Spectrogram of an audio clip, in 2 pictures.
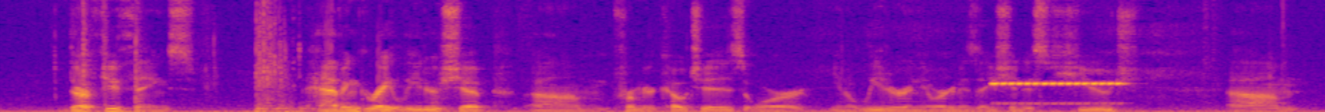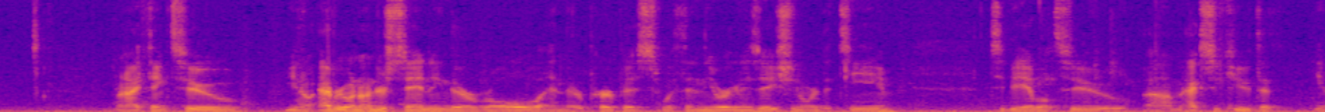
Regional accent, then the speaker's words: Downers Grove, Illinois, United States; moved away as an adult; also born or lived in Wisconsin / Los Angeles; I'm from Downers Grove. I grew up here my entire life

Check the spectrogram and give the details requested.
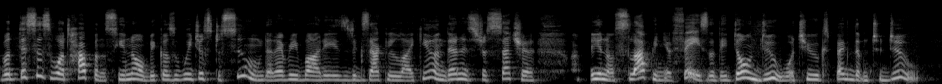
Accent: Estonia; moved away; also born or lived in Ireland; just before we immigrated from Ireland back into Estonia, where I'm from originally

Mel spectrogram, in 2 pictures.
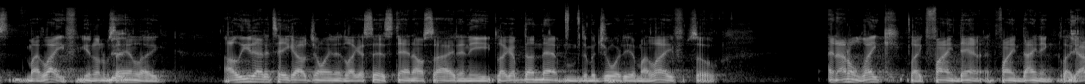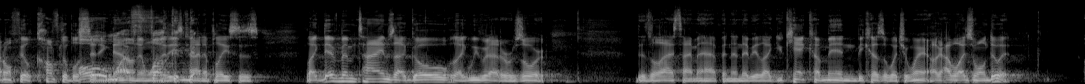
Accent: New York, United States; moved away; when I was growing up in New York

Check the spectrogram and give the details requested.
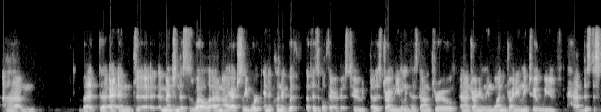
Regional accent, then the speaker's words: Michigan, United States; moved away as an adult; also born or lived in San Diego, California; now in Colorado, United States; I am originally from Michigan.

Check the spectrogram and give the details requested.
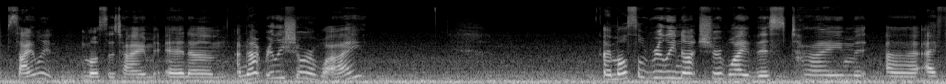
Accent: Minnesota, United States; moved away; I'm from Minnesota

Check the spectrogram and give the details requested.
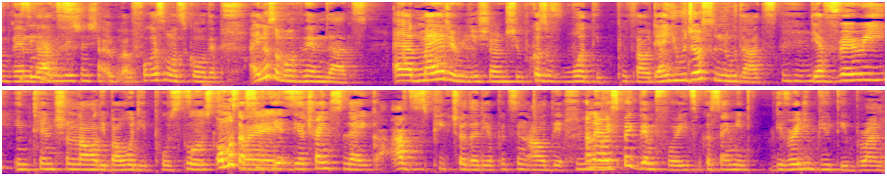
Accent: Nigeria; I'm a Nigerian, I'm an African.

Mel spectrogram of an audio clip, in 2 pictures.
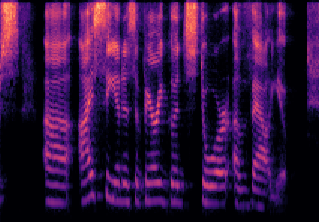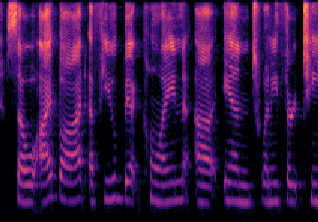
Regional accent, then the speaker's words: Wyoming, United States; I'm a ranch girl from Wyoming. I was born near Cheyenne and ranch there to this day

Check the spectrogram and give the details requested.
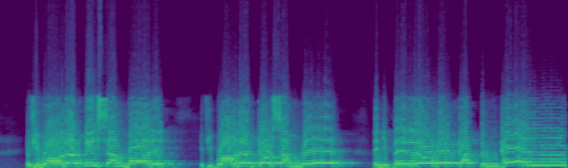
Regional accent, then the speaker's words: Dubai, United Arab Emirates; So our story, I grew up in Dubai. I was there for 18 years, and Dubai was rad in the 80s. I was born in 81

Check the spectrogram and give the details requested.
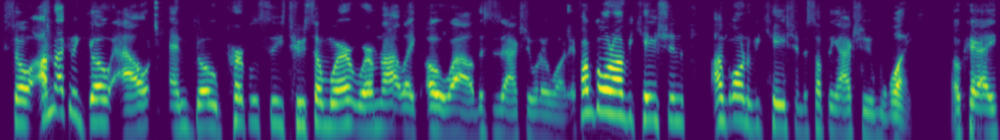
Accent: United States; I'm not Irish. I'm from Irish descent, but I'm American

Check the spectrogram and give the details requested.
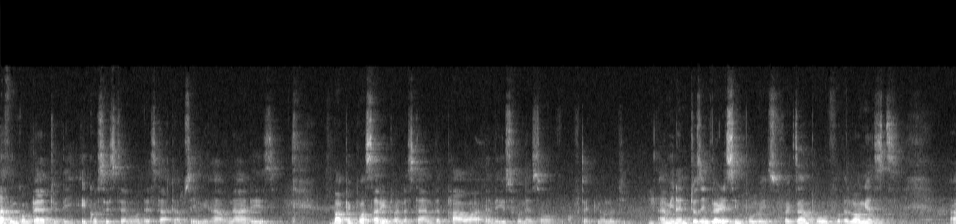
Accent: Nairobi, Kenya; born or raised there

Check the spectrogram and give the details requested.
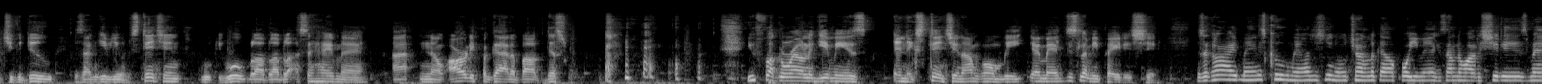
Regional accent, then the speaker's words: North Carolina, United States; I'm from North Carolina

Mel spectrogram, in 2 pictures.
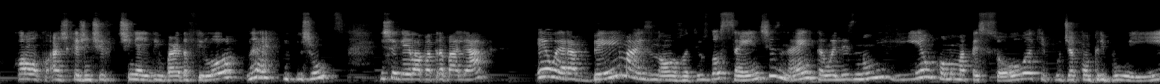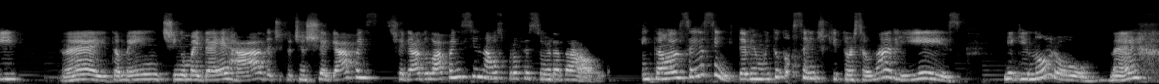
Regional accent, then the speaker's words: Ribeirão Preto, São Paulo, Brazil; Sou da capital, nasci em São Paulo, mas eu vim para Ribeirão, eu era criança

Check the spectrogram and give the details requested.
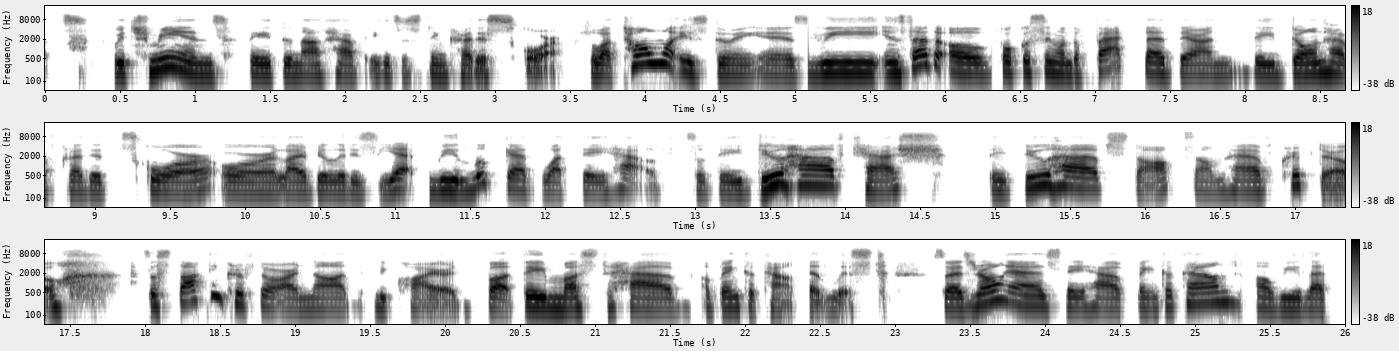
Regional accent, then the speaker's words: Seoul, South Korea; English is a second language; moved away as an adult; now in United States; I'm originally from Seoul, South Korea, and I came here for schools, and my parents didn't come here with me

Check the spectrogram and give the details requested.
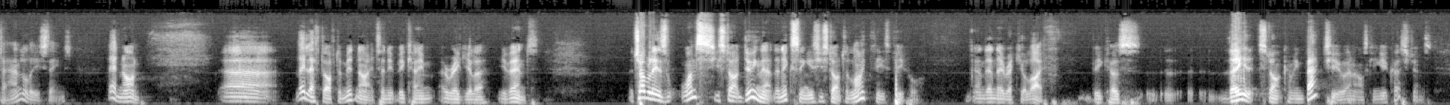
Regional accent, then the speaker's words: the British equivalent of Detroit, England, United Kingdom; I grew up in the British equivalent of Detroit

